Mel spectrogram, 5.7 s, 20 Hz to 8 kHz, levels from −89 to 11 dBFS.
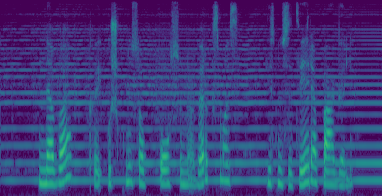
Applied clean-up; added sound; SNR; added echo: none; Bowed string instrument; 13 dB; none.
